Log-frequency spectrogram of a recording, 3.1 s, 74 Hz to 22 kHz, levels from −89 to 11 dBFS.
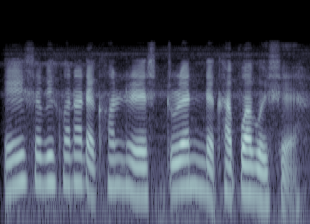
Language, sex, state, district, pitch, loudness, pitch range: Assamese, female, Assam, Sonitpur, 180 Hz, -19 LUFS, 160-205 Hz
